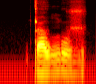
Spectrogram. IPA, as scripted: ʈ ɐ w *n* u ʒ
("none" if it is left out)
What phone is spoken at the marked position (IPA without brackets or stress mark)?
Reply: ŋ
